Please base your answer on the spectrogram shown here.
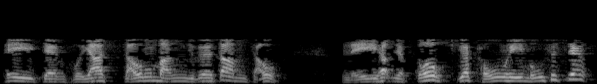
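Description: A man with a Cantonese accent telling a story in an expressive, colloquial way, addressing his listeners directly. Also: on the high side, measured pace, narrow, tinny audio. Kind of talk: dramatized traditional oral storytelling narration.

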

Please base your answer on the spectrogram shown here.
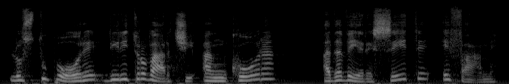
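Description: A man reading literary prose aloud as its author, in a declamatory, deliberate manner with emphatic pauses. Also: high voice, fairly bright tone. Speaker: author reading own book. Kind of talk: literary reading, dramatic recitation.

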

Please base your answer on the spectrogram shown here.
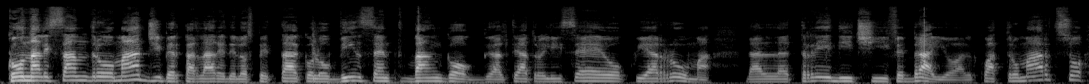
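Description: A man's voice: a little high, slow pace, sharp tone. A man hosting a radio interview with theatre guests.

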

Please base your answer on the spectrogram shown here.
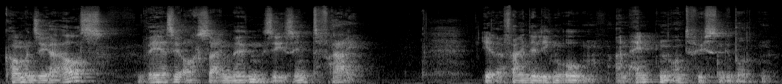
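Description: An actor playing a gallant, blustering, easily baffled adventurer with formal, emphatic manners in a German radio drama. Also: male voice, low voice, a little slow. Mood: gallant, urgent. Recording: echoey room.

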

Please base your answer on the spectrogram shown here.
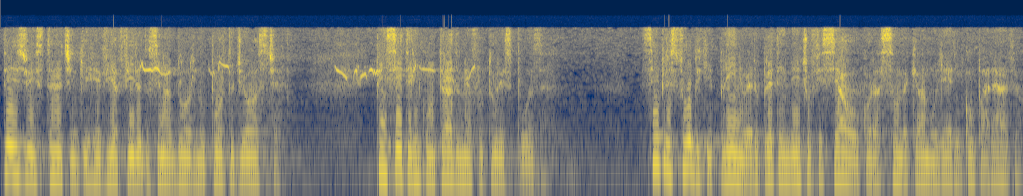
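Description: A man's voice: medium pitch, steady tone, moderate pace, warm tone, a little hiss or hum, natural voice. A man playing a jealous, lovesick young Roman nobleman in a radio drama, with a Brazilian accent. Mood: melancholy longing. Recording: muffled, long hall reverb, music.

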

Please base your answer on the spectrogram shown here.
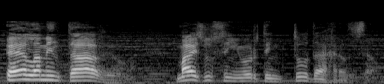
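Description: Theatrical, swooping Roman prefect. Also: male voice, fairly high pitch, big pitch swings, unhurried. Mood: probing. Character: powerful Roman prefect, smooth, inquisitive. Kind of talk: radio drama acting. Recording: muffled radio drama with background music.

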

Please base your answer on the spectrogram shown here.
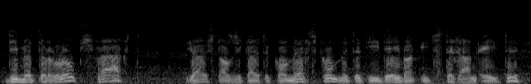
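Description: A man's voice: sits low, lively intonation, moderate pace, darkish tone. Radio drama: wry, lonely middle-aged man thinking aloud, swinging intonation, faint background noise. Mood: wry, musing. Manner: musing, self-questioning, wry.

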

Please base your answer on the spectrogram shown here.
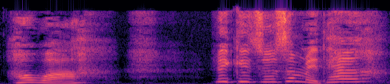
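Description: An easily hurt, resentful wife in a radio play, in Hong Kong Cantonese. Her voice is high and very animated, with impulsive swings. Clear noise and clicks sit behind it. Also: fast talker. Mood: agitated. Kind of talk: radio drama acting.

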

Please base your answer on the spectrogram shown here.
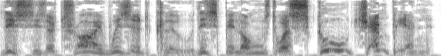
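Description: A man's voice: a little high, wildly swooping pitch, slow pace, sharp tone, husky, dry recording, highs cut off, voice pushed up, exaggerated voice. A man voicing a spiteful, wheedling old male caretaker who whines malevolently. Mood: gloating. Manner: whining and malevolent.

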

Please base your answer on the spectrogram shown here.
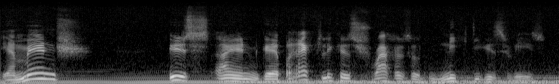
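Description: An actor playing a cold, stern inquisitor who lectures with rhetorical questions. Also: male voice, fairly high pitch, background noise. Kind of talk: radio drama acting.

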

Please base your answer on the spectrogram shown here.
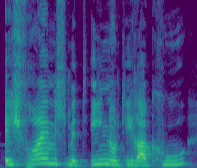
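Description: High-voiced precocious young boy. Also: fairly quick, fairly bright tone. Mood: matter-of-fact. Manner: matter-of-fact, know-it-all. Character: precocious, blunt young boy in a hero costume. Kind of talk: German children's radio play acting.

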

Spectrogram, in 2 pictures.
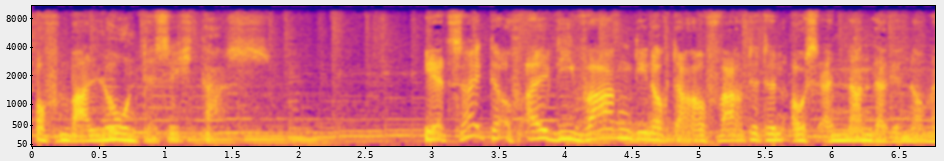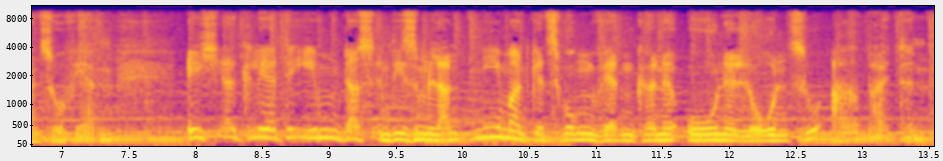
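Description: Knarziger, trockener Privatdetektiv. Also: male voice, mid-range voice, measured pace, vocal fry, music in the background. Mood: brooding, laconic. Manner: dry, sardonic, deadpan. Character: wry, deadpan private detective narrating his own cases. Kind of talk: radio play detective narration and dialogue.

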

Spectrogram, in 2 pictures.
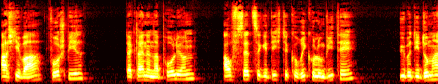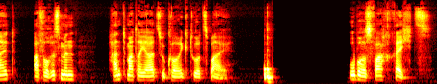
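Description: A man's voice: mid-range voice, measured pace, pauses often, fairly bright tone. A man reading a scripted archive inventory in clipped, list-like phrases for a radio production.

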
